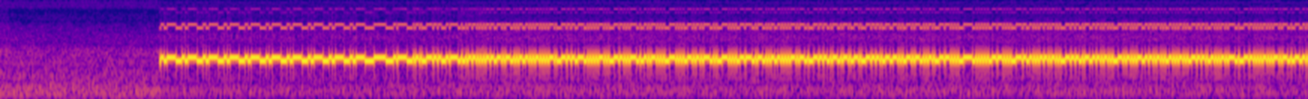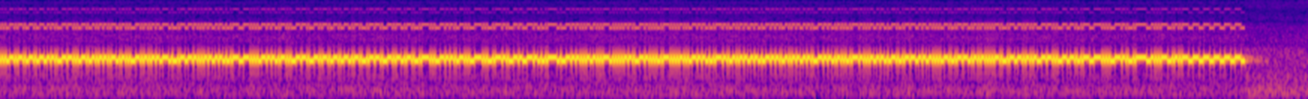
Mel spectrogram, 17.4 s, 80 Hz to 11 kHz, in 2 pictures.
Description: NAVTEX (SITOR-B), 100 baud, 170 Hz shift, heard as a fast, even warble, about 1500 Hz centre. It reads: 24184 26439 24281 71062 94680 76303 32417 10632 85489 11175 16095 82044 53808 30858 74531 99560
